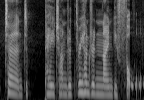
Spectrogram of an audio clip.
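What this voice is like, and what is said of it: Impression of a fictional character's voice. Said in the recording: “Was that Snape? ... A little Severus Snape. ... that amazing Snape impression”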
